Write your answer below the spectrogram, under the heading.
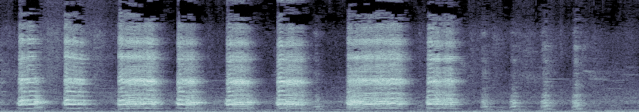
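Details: Chickens clucking in their homestead coop while relaxing and eating: about a dozen loud, hoarse clucks in quick succession, then a few fainter, thinner clucks trailing off.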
